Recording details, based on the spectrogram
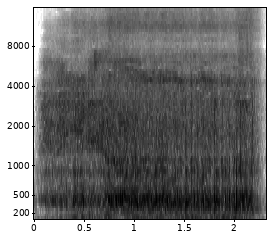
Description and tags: Drinking Noisily the Broth
Drinking Noisily the Chicken Broth!
broth, consomme, drink, drinking, eat, eating, noise, noisily, soup, warm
